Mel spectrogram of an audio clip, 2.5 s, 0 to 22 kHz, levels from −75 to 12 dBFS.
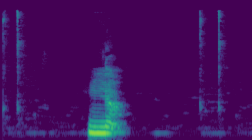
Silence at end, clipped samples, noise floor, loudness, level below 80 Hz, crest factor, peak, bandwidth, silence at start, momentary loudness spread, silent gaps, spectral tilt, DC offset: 1.3 s; under 0.1%; -60 dBFS; -13 LUFS; -54 dBFS; 16 dB; -2 dBFS; 17 kHz; 0.9 s; 24 LU; none; -8 dB/octave; under 0.1%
